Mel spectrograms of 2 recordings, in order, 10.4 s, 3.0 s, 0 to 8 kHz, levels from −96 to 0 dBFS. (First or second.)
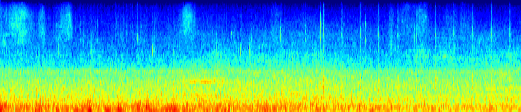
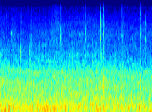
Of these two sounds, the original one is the first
